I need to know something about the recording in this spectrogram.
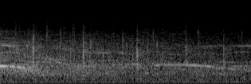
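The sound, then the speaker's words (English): A home baseball crowd cheers and claps in a steady wash of noise in the seventh inning as batter Monastero takes a pitch from Lisandro Santos, with scattered sharp claps and shouts poking through a continuous roar that holds for the whole moment. “And Monastero taking, finds his own, and a big cheer from the home faithful.”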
